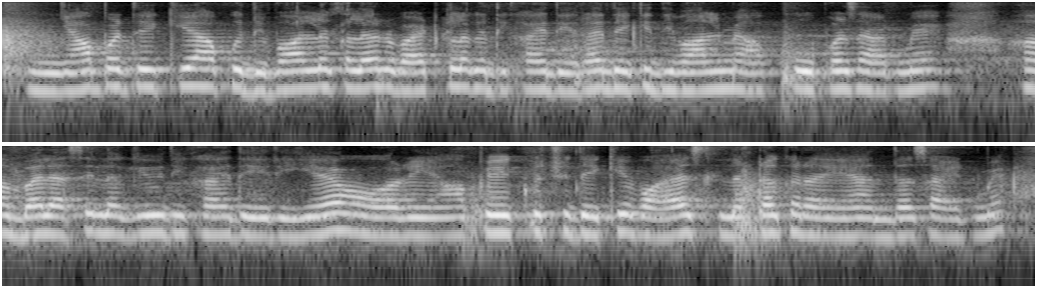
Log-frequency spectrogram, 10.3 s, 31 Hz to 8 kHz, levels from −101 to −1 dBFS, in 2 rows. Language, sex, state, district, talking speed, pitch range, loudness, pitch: Maithili, female, Bihar, Supaul, 225 wpm, 240-265 Hz, -19 LUFS, 255 Hz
